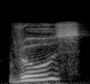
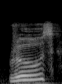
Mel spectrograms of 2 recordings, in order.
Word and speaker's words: rules: is the word rules make sure to pronounce an l instead of saying ruse rules it's rules rules there you go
